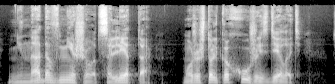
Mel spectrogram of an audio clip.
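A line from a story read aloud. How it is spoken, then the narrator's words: Stern. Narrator (Russian): строго сказал Эдвар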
